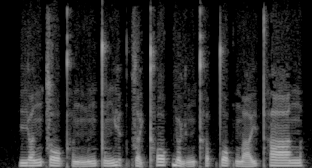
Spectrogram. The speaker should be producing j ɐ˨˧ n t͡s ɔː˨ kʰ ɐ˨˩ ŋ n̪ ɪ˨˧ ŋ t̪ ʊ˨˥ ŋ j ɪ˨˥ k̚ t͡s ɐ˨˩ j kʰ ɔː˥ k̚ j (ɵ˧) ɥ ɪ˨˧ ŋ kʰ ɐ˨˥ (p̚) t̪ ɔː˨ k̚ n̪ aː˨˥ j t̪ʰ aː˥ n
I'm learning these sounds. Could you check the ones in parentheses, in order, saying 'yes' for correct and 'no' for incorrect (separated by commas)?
no, yes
